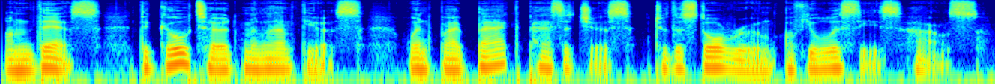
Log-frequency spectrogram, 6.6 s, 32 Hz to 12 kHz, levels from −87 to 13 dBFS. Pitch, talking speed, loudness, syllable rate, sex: 100 Hz, 145 wpm, -19 LUFS, 4.3 syllables/s, male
